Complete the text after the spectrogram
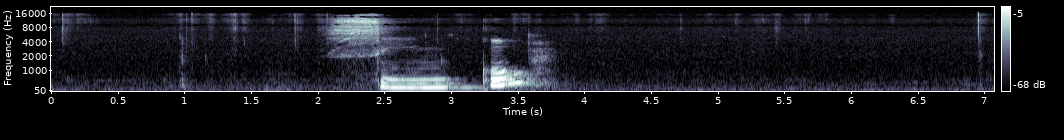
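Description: A metal crochet hook softly pulls through yarn.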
